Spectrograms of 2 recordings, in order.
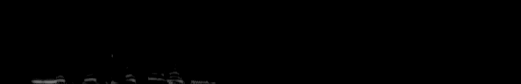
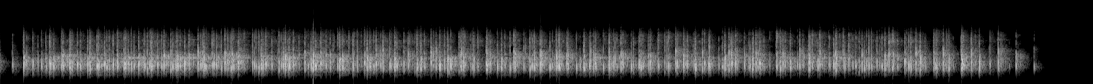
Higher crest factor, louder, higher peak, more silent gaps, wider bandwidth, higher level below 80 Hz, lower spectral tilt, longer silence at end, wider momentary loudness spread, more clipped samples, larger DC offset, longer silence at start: about the same, 18 dB vs 22 dB; second, -53 LUFS vs -21 LUFS; second, -38 dBFS vs 0 dBFS; first, 1.39-1.43 s vs none; second, 2.9 kHz vs 7 kHz; first, -74 dBFS vs -82 dBFS; first, -11 dB/octave vs 0.5 dB/octave; first, 3.05 s vs 0.7 s; first, 16 LU vs 4 LU; neither; neither; first, 0.3 s vs 0 s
